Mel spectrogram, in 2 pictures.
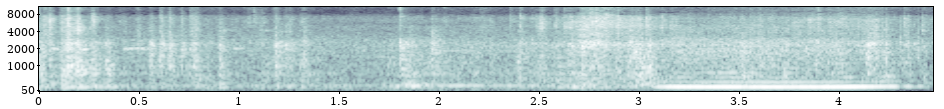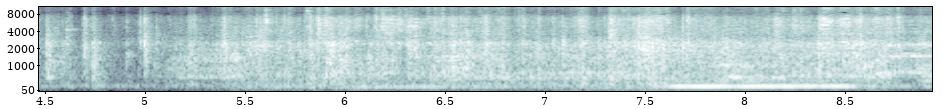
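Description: Heavy irregular crushing and cracking strokes over a low hydraulic drone, the shear cycling through material working normally.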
